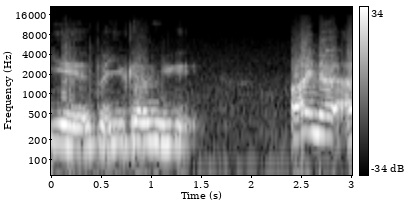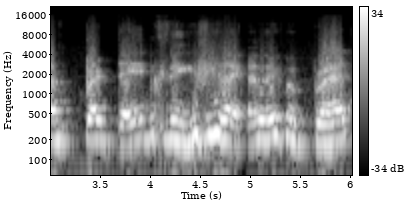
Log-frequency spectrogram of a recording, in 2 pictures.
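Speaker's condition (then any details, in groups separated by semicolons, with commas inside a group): Cerebral palsy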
